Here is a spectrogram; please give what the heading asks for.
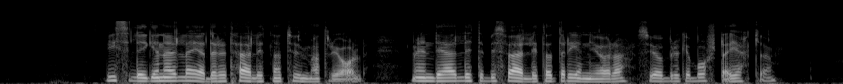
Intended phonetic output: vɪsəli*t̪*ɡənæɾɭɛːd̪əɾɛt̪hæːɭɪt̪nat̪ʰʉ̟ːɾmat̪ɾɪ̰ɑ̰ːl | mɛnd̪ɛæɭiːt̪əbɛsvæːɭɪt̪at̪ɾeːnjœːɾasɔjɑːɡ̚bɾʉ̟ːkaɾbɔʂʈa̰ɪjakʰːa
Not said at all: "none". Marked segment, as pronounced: none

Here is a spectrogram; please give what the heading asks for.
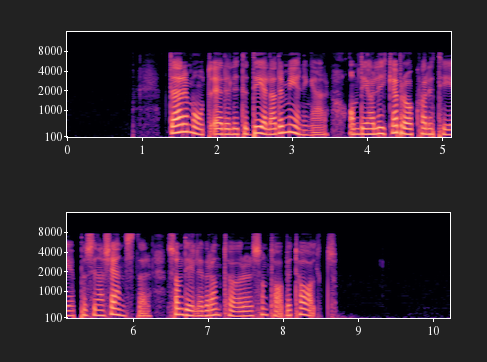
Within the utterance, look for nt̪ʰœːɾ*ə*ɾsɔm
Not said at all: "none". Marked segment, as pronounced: ə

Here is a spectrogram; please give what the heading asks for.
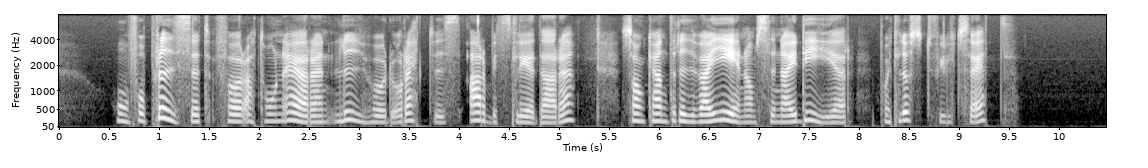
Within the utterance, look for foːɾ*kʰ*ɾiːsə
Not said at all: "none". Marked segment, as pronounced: pʰ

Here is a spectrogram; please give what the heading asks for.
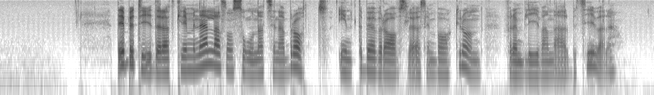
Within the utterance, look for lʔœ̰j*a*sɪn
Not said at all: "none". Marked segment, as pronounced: a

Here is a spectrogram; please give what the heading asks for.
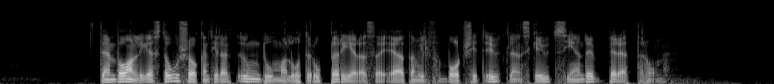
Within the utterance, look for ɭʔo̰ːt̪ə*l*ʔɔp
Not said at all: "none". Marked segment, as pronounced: ɾ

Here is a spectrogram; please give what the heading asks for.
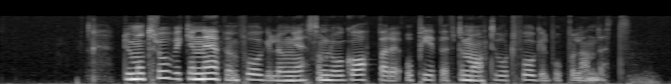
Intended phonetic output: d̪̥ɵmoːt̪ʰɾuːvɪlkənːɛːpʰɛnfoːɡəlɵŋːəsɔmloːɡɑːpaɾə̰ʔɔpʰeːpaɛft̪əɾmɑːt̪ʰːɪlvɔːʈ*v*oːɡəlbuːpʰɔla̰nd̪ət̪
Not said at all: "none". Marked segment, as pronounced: f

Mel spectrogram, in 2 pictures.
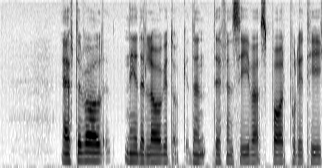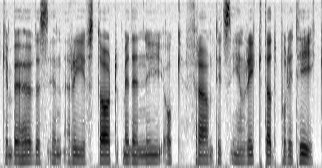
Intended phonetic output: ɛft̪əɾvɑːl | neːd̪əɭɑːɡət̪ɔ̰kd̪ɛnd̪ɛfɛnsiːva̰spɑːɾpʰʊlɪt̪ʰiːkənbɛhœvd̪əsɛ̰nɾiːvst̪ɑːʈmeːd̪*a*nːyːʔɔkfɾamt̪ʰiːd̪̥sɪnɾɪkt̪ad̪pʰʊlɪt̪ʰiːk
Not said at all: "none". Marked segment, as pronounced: ɛ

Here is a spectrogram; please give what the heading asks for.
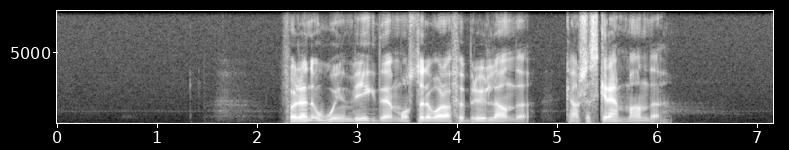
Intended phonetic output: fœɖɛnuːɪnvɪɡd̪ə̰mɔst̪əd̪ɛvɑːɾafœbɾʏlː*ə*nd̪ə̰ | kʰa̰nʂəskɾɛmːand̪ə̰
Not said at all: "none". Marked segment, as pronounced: a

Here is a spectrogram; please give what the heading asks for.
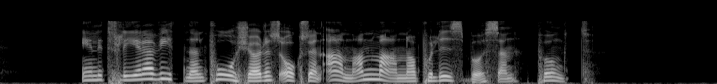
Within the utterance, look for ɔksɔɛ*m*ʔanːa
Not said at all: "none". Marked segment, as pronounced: n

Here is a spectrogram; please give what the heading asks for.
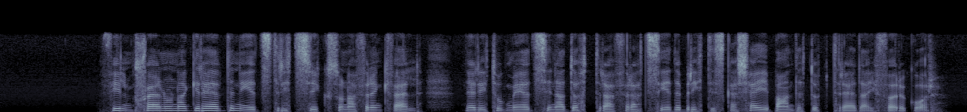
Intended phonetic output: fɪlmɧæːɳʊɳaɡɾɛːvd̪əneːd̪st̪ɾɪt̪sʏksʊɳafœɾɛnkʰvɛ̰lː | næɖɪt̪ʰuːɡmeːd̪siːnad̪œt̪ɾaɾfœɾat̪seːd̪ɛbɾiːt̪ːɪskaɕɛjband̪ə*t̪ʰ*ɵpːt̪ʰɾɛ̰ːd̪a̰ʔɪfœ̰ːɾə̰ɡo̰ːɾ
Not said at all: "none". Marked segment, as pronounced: t̪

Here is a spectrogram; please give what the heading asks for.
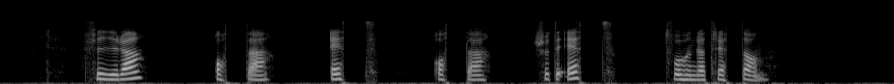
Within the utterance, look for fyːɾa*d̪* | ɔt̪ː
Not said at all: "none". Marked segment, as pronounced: none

